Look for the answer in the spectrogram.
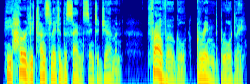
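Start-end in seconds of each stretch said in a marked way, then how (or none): none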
